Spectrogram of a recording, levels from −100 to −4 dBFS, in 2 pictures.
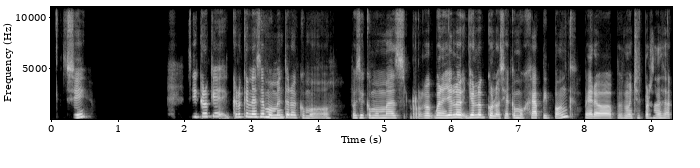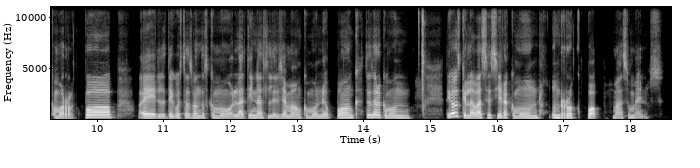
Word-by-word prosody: Sí. 270 +6 -2 1.5
Sí, 280 -1 -6
creo 305 +1 +1
que 315 -7 -4
creo 270 +2 -2
que 310 - -1
en 285 - +3
ese 280 +1 +3
momento 230 -2 +3
era 235 -2 +1
como, 185 -3 -7 0.3
pues, 200 - -5
sí, 215 - -1
como 205 -1 -3
más 200 0 -1
rock, 200 0 -3
bueno, 215 -1 +3
yo 220 +2 +6
lo 240 0 +7
yo 235 +1 +4
lo 240 0 +3
conocía 185 -2 0
como 195 -2 -3
happy 195 0 +1
punk, 255 +10 -2 0.2
pero, 150 -5 +2
pues, - - -10
muchas 175 +1 -5
personas 175 +2 -2
eran 175 -1 -2
como 175 -2 -1
rock 170 -3 -4
pop, 245 0 +6 0.3
el 175 -3 +2
te - - 0
digo, 185 0 -2
estas 190 0 -4
bandas 185 -1 -4
como 160 -6 -4
latinas 205 +6 -1
les 145 -5 -5
llamaban 170 +1 -2
como 170 -4 -5
neo 160 -2 -4
punk, 215 +1 +1
entonces 225 +3 -1
era 235 -1 +3
como 190 -3 -2
un, 195 0 -4 0.5
digamos, 325 +2 +5
que 225 - +1
la 180 -2 +3
base 190 +4 +2
sí 205 0 -2
era 185 -2 +2
como 175 0 -3
un 185 0 -3 0.2
un 210 +1 +2
rock 195 -2 +1
pop, - - +4 0.2
más - - -6
o - - -7
menos. - - -12
195 Hz, 205 wpm, -22 LUFS, 180-225 Hz, 1.5 s, lo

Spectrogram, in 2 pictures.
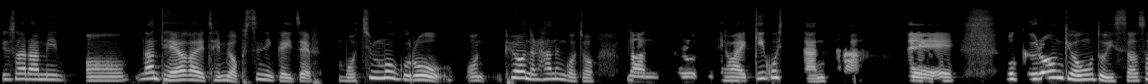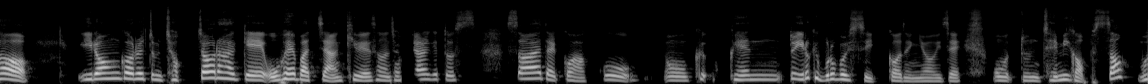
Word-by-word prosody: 이 230 - -5
사람이 235 -2 +1 0.2
어 180 0 -2
난 270 +3 +2
대화가 210 -3 +4
재미없으니까 190 +1 -3
이제 155 +1 -1 0.3
뭐 165 -2 -5
침묵으로 220 - +3 0.2
어 175 - -4 0.3
표현을 305 -7 +4
하는 250 0 -2
거죠. 160 -4 -5 0.3
'난 190 -3 +2 0.3
별로 175 0 -3
이 360 - -16
대화에 175 -2 +1
끼고 285 - 0
싶지 315 - -9
않다.' 145 +3 +1 0.8
네예. 170 -1 +4 0.5
뭐 255 +1 +2
그런 285 +6 +5
경우도 230 - +3
있어서 175 +8 +4 0.4
이런 260 +4 +3
거를 260 -2 +4
좀 225 -4 -4
적절하게 225 +1 +2
오해받지 205 0 +3
않기 175 +7 -2
위해서는 180 +1 -2
적절하게 230 +5 -4
또 210 -4 -6
쓰 - - -20 0.3
써야 270 +1 +2
될 225 -7 -1
것 - - -5
같고. 190 +4 -4 0.3
어 180 -1 -3
그 - - -8 0.2
괜 220 0 -4
또 265 - -5
이렇게 290 +5 0
물어볼 230 0 +1
수 200 - -12
있거든요. 150 +1 -6
이제 150 +1 -6 0.3
"어 180 -1 -3
좀 175 -3 -5
재미가 190 +1 -1
없어?" 300 - -1
뭐 220 - -2
210 Hz, 285 characters per minute, -24 LUFS, 175-245 Hz, 0.8 s, 그런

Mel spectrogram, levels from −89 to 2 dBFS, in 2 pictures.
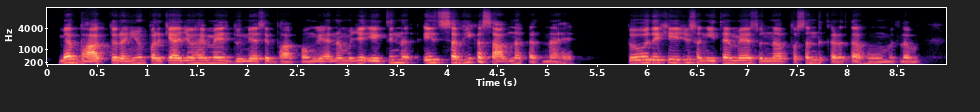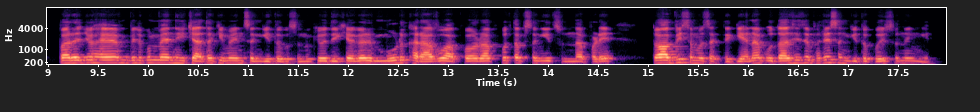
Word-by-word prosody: मैं 200 0 +7
भाग 145 +2 +4
तो 175 - +3
रही 155 0 -1
हूँ 175 0 -3
पर 165 - +2
क्या 165 - +7
जो 170 +1 +1
है 170 0 0
मैं 175 0 +4
इस 130 - -12
दुनिया 150 +2 -1
से 160 - -1
भाग 125 -1 -2
पाऊँगी? 135 +3 -3
है 145 - -1
ना 160 - -2
मुझे 160 +1 -3
एक 155 -2 0
दिन 190 0 -5 0.3
इन 190 - -2
सभी 195 +3 +2
का 265 +3 +2
सामना 160 - 0
करना 260 - -6
है। - - -9 0.6
तो 180 +3 +1
देखिए 185 +2 0
ये - - 0
जो 195 - -7
संगीत 160 -4 -4
है 170 - +5
मैं 165 0 +2
सुनना 155 0 -4
पसंद - - -5
करता - - -1
हूँ 240 +1 -8
मतलब 255 0 -6 0.4
पर 170 +1 +6
जो 185 - 0
है 185 0 +5 0.2
बिल्कुल 175 +1 -5
मैं 180 0 +4
नहीं 170 -2 -4
चाहता 160 - +3
कि 160 0 -6
मैं 160 0 0
इन 160 - -5
संगीतों 145 -2 -3
को 140 - -5
सुनूँ 140 0 -9
क्योंकि 155 +2 +2
देखिए 145 +2 +2
अगर 160 +1 +5
मूड 165 +4 -2
खराब 145 -2 +3
हो 160 - +6
आपका 150 +1 +1
और 155 0 +2
आपको 155 +2 -1
तब 255 - 0
संगीत 155 -9 -5
सुनना 140 -2 -5
पड़े। 465 - 0 0.5
तो - - +5
आप 180 0 +11
भी 205 +4 -2
समझ 165 -5 -3
सकते 140 - -6
हैं 140 - -9
कि 145 - +1
है 145 - -1
ना 160 - 0
आप 165 0 -3
उदासी 160 +2 +2
से 185 - -3
भरे 180 +2 -3
संगीतों 155 -5 -6
को 140 - -4
ही 145 - +1
सुनेंगे। 150 -6 -9
160 Hz, 270 wpm, -22 LUFS, 150-180 Hz, 0.6 s, आप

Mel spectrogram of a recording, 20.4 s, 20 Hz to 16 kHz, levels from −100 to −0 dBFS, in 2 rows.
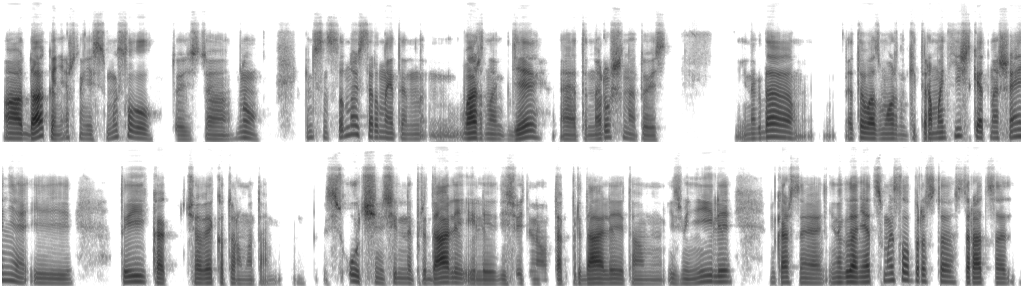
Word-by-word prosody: А, 130 -1 +6
да, 120 - +9
конечно, 115 +2 -3
есть 115 -2 -3
смысл, 135 -6 -3 0.2
то 110 - -10
есть, 105 -1 -6
э, 105 -2 -4
ну, 140 -5 -4 0.4
конечно, 150 -1 -7
с - - -5
одной 230 +2 -2
стороны 155 -9 -2
это 125 -2 -3
н 120 0 -13
важно 125 -2 +6
где, 125 +9 +1
это 105 -1 -5
нарушено, 120 +1 -1
то 105 - -8
есть 100 -1 -5 0.7
иногда 145 +5 +1 0.5
это, 140 +3 -2
возможно, 125 -2 +1
какие-то 105 - -6
романтические 145 +7 0
отношения, 145 0 -1
и 110 -2 -8 0.5
ты 145 +1 +1
как 120 -2 +2
человек, 115 +1 -1
которого 95 -3 -6
там - - -14 0.5
с - - +1
очень 145 -7 +4
сильно 115 0 -2
предали 125 +5 +6
или 100 -3 -5
действительно 100 -1 -7
так - - -4
предали, 110 0 +4
там, 100 -1 -10
изменили, 135 +7 -2 0.4
мне 125 - -15
кажется, 125 -3 0
иногда 130 +2 +4
нет 140 +2 +2
смысла 180 +2 -1
просто 155 -4 -2
стараться 125 -2 +1
125 Hz, 145 wpm, -26 LUFS, 110-140 Hz, 0.7 s, да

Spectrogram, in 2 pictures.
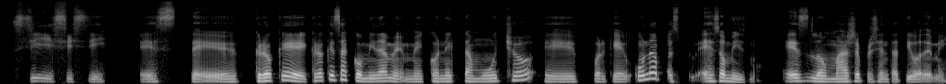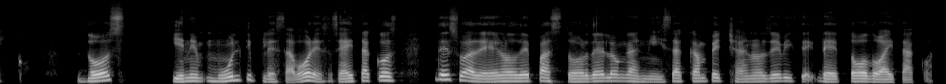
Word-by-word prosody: Sí 150 -3 -7
sí 130 +1 -7
sí, 125 0 -9 0.3
este, 65 - -2
creo 160 +2 +5
que 160 - +5
creo 175 +1 0
que 215 - +2
esa 215 +1 +1
comida 150 -4 +2
me 145 -3 -1
me 125 -1 -4
conecta 140 +1 -2
mucho, 145 - -2
eh, 125 -2 -3
porque, 130 -1 -3
1, 255 +7 +3
pues 265 - -8
eso 145 +3 +2
mismo, 130 -6 -4 0.2
es 155 +2 +1
lo 140 -3 +2
más 130 +1 +1
representativo 140 -6 -2
de - - -1
México, - - -14 0.4
2, 170 +8 +3 0.4
tiene 145 +2 +2
múltiples 150 - -1
sabores, 160 -6 +2
o - - -14
sea, 130 - -1
hay 140 - +3
tacos 175 +3 +1 0.3
de 225 -1 +4
suadero, 145 -8 +3
de 150 +1 +4
pastor, 140 -3 0
de 150 +1 +2
longaniza, 140 -4 -2
campechanos, 145 -2 -2
de 150 +1 +1
bistec, 155 0 -5
de 130 -4 +1
todo 135 -2 +3
hay 120 0 +2
tacos. - - -8
145 Hz, 150 wpm, -24 LUFS, 130-160 Hz, 0.4 s, creo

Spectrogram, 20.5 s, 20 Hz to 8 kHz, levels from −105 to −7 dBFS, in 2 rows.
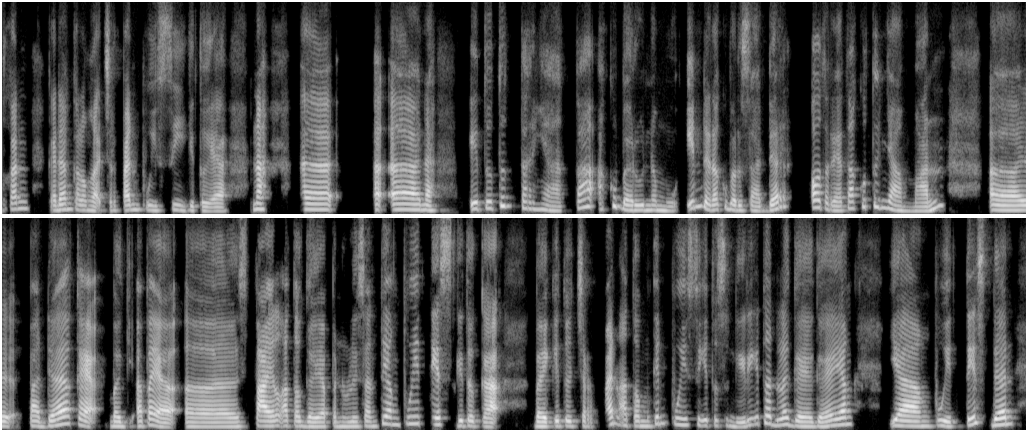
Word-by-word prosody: tuh - - -23
kan, - - -5 0.3
kadang 200 +4 0
kalau 185 -3 -4
nggak 160 - -1
cerpen, 180 +4 0
puisi 180 -1 -7
gitu 160 -2 -5
ya. 145 0 -1 0.3
Nah, 220 0 +4 0.4
eee 210 -1 +4 0.4
heeh, 210 -1 +4
nah, 180 -2 +1 0.4
itu 250 +1 -1
tuh 335 -1 -1
ternyata 210 - -4
aku 330 - -5
baru 185 - -1
nemuin 180 - -4
dan - - +1
aku - - -9
baru 180 -3 -1
sadar, 175 - -1 0.3
"oh - - +4
ternyata 170 +9 -3
aku 300 - -7
tuh 310 - -2
nyaman, 155 - -2 0.5
eee, 180 -1 +3
pada 195 +9 +3
kayak 225 - +5 0.2
bag 170 -1 +1
apa 185 +4 +2
ya, 155 - +6 0.2
eee, 165 -1 +3
style 185 +3 +5
atau 195 -1 0
gaya 165 -1 +2
penulisan 175 +1 -3
tuh 265 +4 +1
yang 240 - -5
puitis, 270 -3 -2
gitu, 195 -1 -1
Kak. 160 -2 +7 0.4
Baik 170 +2 +4
itu 185 - -1
cerpen, 205 +6 -1
atau 190 -3 -2
mungkin 185 +10 -4
puisi 230 -3 -4
itu - - -7
sendiri, 190 +4 -4
itu 285 - -1
adalah 235 0 +1
gaya-gaya 180 +6 +3
yang - - -7 0.4
yang 190 -3 +6
puitis, 195 - 0
dan 240 +3 +5
185 Hz, 175 wpm, -25 LUFS, 170-230 Hz, 0.5 s, Kak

